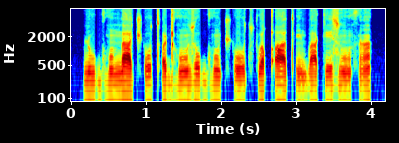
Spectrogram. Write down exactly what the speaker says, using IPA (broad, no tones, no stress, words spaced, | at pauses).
ɳuɡʱõ n̪at͡ʃʼo tʼʌɖʱõzo ɡʱõt͡ʃʼot͡sʼu qʼatʼẽ bakezõθã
